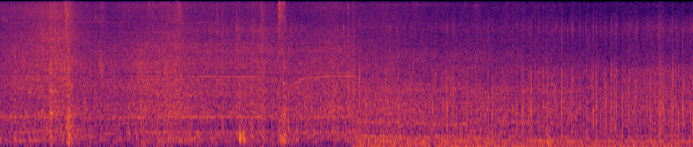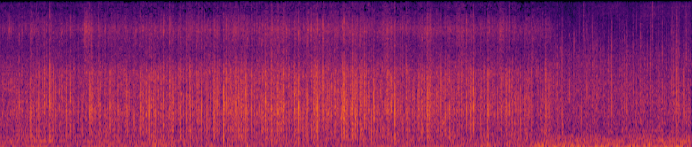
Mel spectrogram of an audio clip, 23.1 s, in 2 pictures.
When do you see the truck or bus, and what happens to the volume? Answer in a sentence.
You can hear the truck or bus from 0.0 to 23.0 s, getting quieter.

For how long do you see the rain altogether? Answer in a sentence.
You can hear the rain for 23 seconds altogether.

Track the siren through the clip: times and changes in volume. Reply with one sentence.
The siren can't be heard in this clip.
